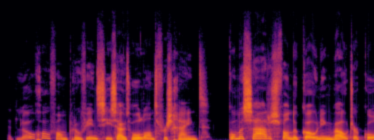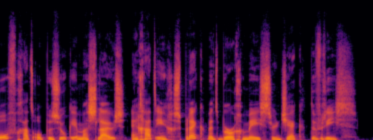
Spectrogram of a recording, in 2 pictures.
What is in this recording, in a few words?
voice over; gesprek burgemeester maassluis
